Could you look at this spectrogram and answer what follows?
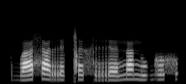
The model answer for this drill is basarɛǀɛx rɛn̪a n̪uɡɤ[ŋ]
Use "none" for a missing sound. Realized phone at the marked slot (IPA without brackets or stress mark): x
